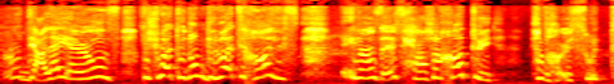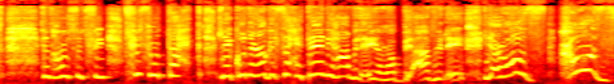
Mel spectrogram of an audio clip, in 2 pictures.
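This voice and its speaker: An actress playing a frightened young caretaker who pleads in a panicked voice with an Egyptian Arabic accent. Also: female voice, very high voice, lively intonation, fast, fairly bright tone, soft background music. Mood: terrified.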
